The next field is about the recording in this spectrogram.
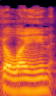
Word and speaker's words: Ghislaine: So you take Ghislaine and you take Jeffrey Epstein, and Ghislaine falls more into the pedophile role than actually Epstein does himself.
